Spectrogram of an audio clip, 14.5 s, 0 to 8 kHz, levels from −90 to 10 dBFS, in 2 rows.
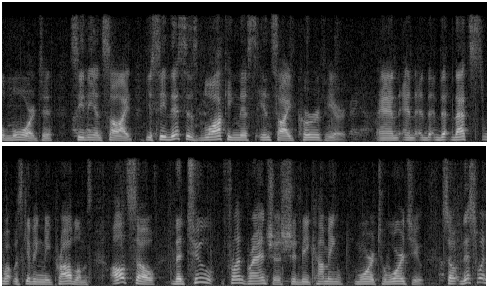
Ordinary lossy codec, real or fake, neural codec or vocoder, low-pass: MP3, 64 kbps; real; none; 7.2 kHz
